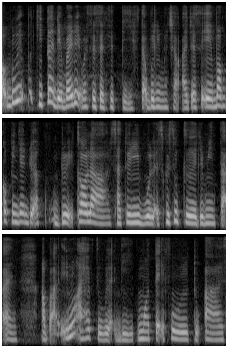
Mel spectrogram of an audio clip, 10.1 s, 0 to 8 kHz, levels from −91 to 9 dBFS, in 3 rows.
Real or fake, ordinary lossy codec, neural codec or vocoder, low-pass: real; none; none; 7.2 kHz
